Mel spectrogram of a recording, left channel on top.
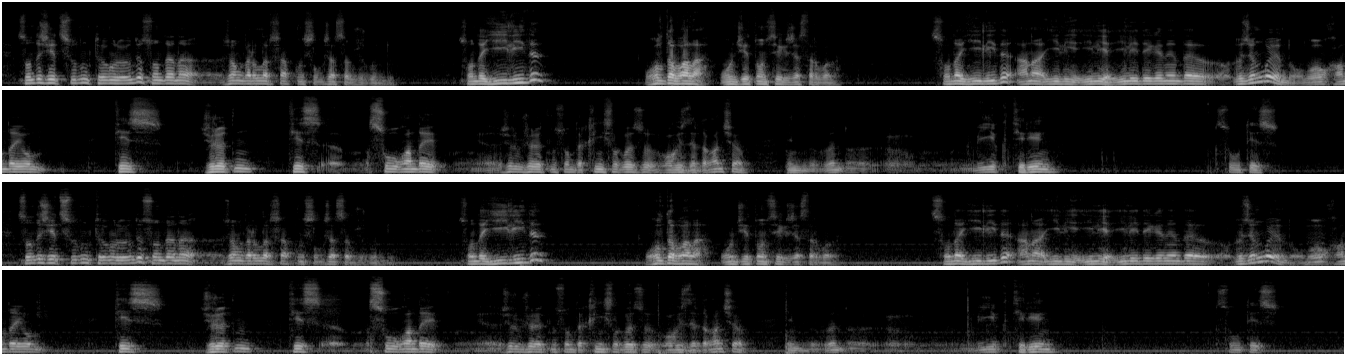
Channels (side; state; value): right; noise; rumble, 28 dB below the sound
